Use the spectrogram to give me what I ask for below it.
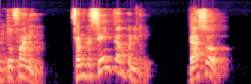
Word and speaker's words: Dassault: In the early 50s, we acquired the Tufani from the same company, Dassault. It is spelled D-A-S-S-A-L-A-U-T, Dassault, but pronounced as Dassault, like for normal French pronunciation.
